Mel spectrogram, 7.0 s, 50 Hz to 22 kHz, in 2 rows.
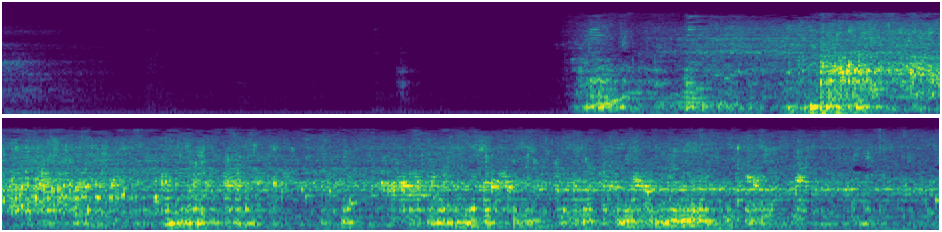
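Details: First flush of a just-installed 1958 Canadian Standard Cadet toilet with a regular flapper: a quiet hiss, then a strong rushing flush settling into even refilling with no gurgle or sputter; flushing normally with no leaks seen.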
